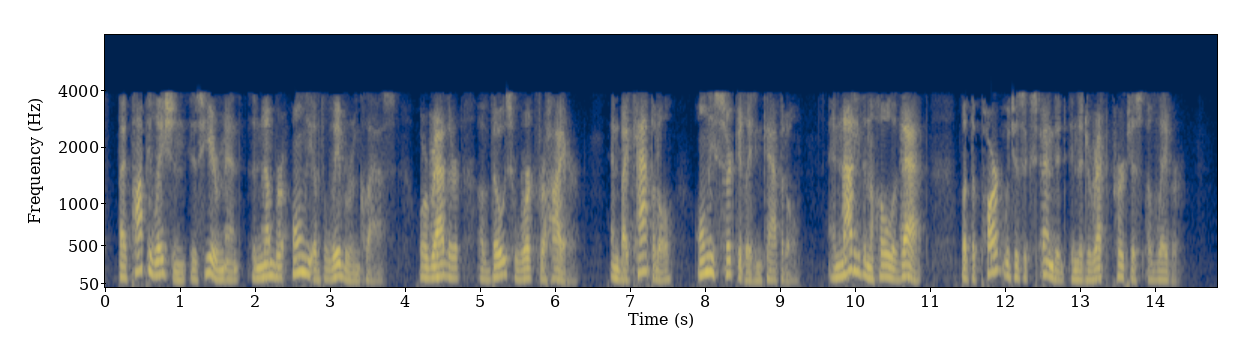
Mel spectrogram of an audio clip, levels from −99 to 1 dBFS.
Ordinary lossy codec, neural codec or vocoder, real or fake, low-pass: AAC, 16 kbps; codec, 16 kHz, about 1 kbps, DyCAST, with the encoder's durations; fake; 7.2 kHz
